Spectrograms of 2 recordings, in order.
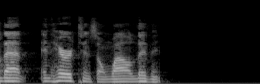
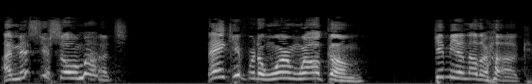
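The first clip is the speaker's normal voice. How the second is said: high, hammed-up gushing voice; mock gushing son; 9 semitones higher, 3 dB louder than usual. Preacher mocks the son gushing thanks to his father, high and hammed-up. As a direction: ham up a syrupy reunion. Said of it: "start crying and sobbing".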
